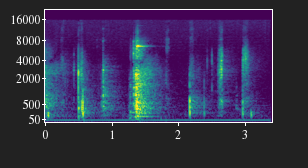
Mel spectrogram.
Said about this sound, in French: qu'elle frappe à sa porte.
